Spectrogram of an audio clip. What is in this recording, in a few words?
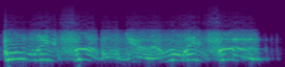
attack position mood med, speech fr; War Thunder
